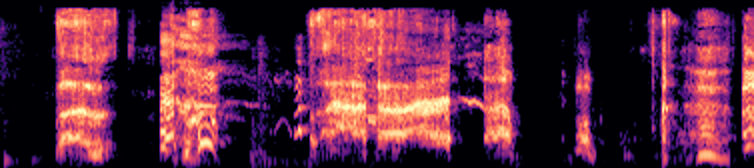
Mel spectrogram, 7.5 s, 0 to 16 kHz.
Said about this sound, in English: He puts the thing in his mouth. 2 seconds later, this orange cloud comes out of his mouth with the first cough.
